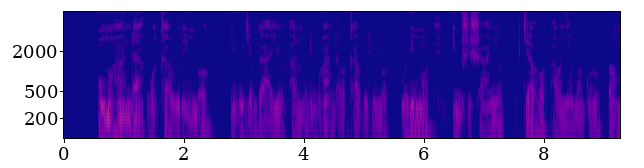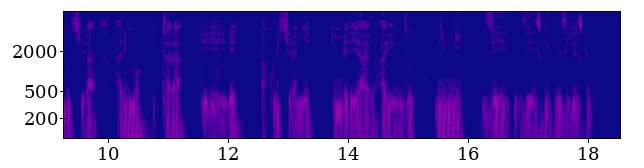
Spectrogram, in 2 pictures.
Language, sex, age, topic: Kinyarwanda, male, 18-24, government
